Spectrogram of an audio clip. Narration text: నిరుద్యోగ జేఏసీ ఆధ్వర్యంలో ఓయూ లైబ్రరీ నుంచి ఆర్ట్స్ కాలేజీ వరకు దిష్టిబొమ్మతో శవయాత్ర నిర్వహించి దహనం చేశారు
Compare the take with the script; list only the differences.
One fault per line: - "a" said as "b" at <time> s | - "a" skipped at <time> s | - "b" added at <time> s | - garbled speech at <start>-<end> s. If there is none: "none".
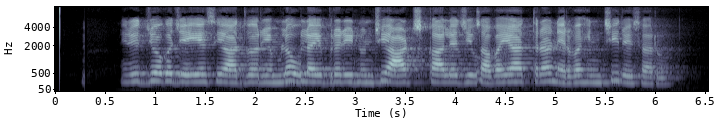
- "ఓయూ" skipped at 2.4 s
- "వరకు దిష్టిబొమ్మతో" skipped at 4.2 s
- "దహనం" skipped at 5.6 s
